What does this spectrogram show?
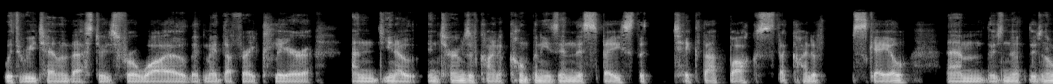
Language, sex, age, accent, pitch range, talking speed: English, male, 30-49, Irish, 70-85 Hz, 205 wpm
